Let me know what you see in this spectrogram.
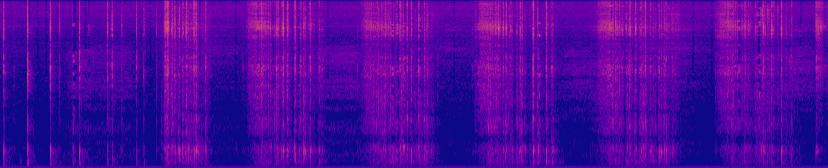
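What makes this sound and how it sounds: A thumbnail scratches the textured face of a black JBL hard EVA speaker carrying case held in both hands. A few sharp clicks open the clip, then repeated rough scratching bursts, each about a second long, alternate with brief pauses. The scratching has a dense low-mid rasp with a bright, hissy top.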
